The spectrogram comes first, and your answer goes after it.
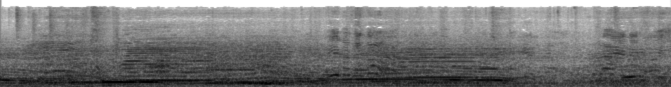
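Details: Agitated sacrificial cow unloading from a truck at Siyono Harjo market, giving sustained low moos that bend and slide in pitch, mixed with people talking and general market bustle.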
